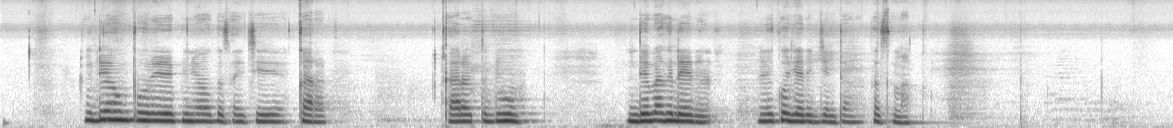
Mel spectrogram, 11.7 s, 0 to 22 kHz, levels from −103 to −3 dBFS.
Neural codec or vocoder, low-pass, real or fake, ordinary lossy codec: vocoder, 48 kHz, 128 mel bands, Vocos; none; fake; none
